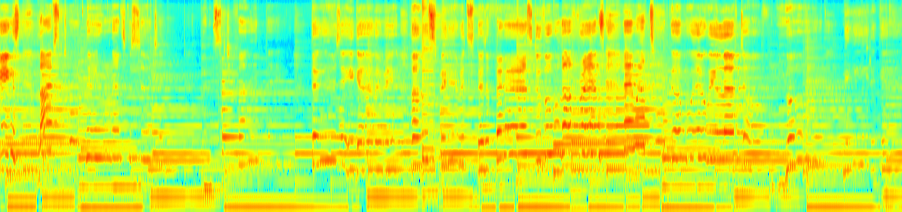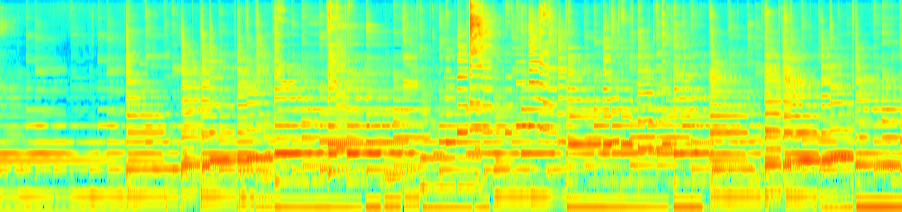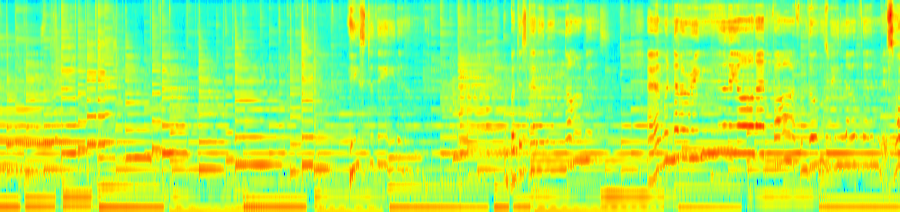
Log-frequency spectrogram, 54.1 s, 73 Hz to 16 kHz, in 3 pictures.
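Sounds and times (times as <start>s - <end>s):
acoustic guitars strummed and picked: 0.0s - 54.0s
sustained low bass notes: 9.6s - 53.8s.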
